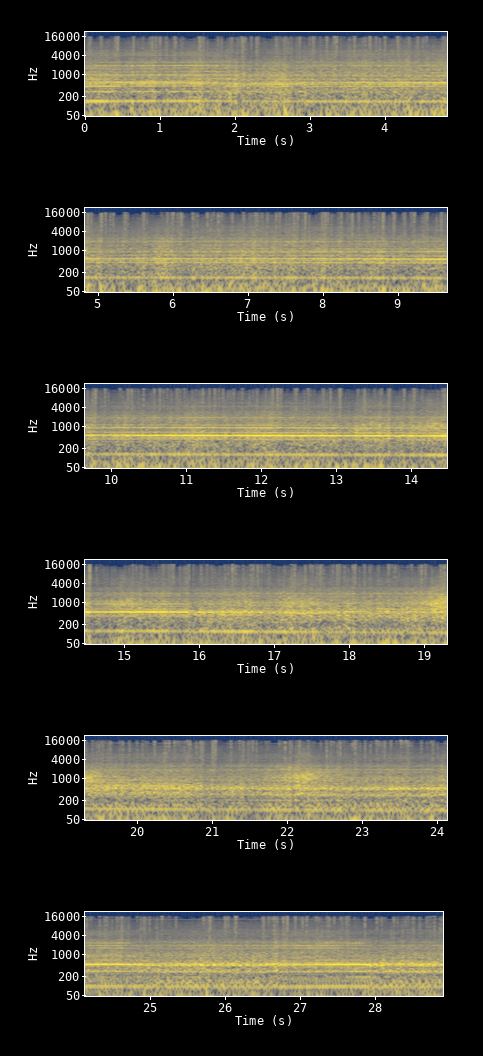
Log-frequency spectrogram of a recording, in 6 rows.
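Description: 1984 Suzuki GSX-R400's inline-four engine running steadily under way. Its pitch sinks slowly over the first half as the bike eases off, then holds, over a low wind and road rumble.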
